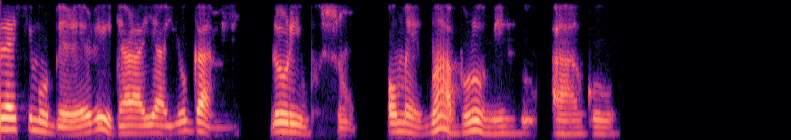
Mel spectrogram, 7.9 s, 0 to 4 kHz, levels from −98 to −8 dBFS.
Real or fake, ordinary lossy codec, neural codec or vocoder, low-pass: fake; none; codec, 16 kHz, 8 kbps, FunCodec, trained on Chinese and English, 25 frames a second; 3.6 kHz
